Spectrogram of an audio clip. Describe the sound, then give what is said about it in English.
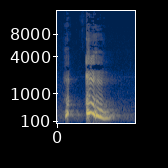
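A short, sharp catch in the throat followed by a longer, voiced cough that trails off and falls in pitch, moderately loud, with no talking. “And after we were all done, sorry, I'm going to cough.”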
